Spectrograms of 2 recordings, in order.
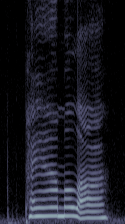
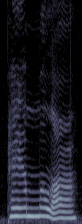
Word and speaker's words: Pamela: child, you would say, Pamela, Pamela. The Pam part is the longer part, and the other two syllables are schwad.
